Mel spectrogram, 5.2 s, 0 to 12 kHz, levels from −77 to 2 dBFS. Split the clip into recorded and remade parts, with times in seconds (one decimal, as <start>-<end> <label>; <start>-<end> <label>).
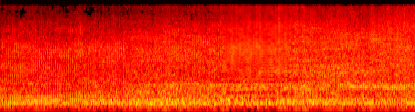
0.0-2.8 recorded; 2.8-3.6 remade; 3.6-5.2 recorded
